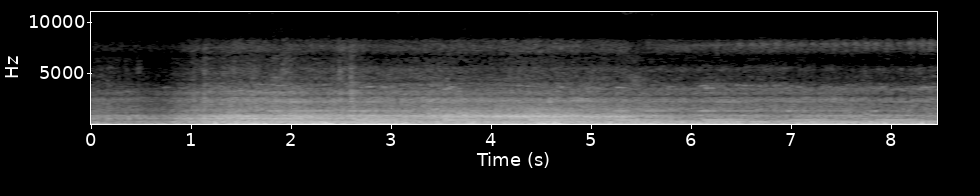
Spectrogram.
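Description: Diesel train rumbling at a station platform, getting louder about a second in. A short tone repeats about every 0.7 seconds over the rumble.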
